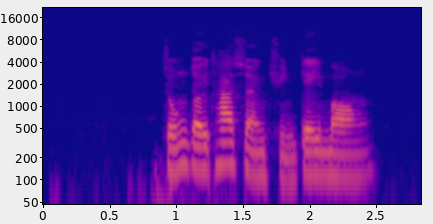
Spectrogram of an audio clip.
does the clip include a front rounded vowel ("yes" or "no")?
yes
